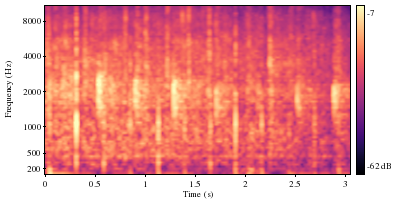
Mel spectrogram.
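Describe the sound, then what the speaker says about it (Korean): A Korean church congregation at Sunday worship claps in thanks to God, and sharp, fairly regular hand claps stand out clearly over a soft, steady room background at moderate loudness. "모든 사역을 잘 마치게 하신 우리 하나님께 영광의 박수, 감사의 박수를 하겠습니다."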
